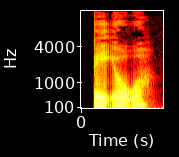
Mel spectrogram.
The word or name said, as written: bagover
